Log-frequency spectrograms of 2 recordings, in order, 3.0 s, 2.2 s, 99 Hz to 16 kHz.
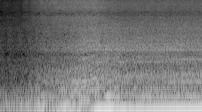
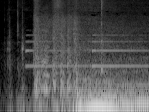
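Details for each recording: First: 2013 Hyundai with check engine light, crankshaft sensor code (half the sensor not reading) and startup misfire; engine revs briefly then flattens into a low drone at wide-open throttle, unable to rev higher: rev limited at full throttle. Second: 2013 Hyundai Elantra GT hatchback 2.0 L, heat-soaked hot start after replacing crankshaft and both cam sensors (previously slow cranking, erratic tachometer): short half-second crank, catches cleanly into smooth even idle; normal hot start.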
